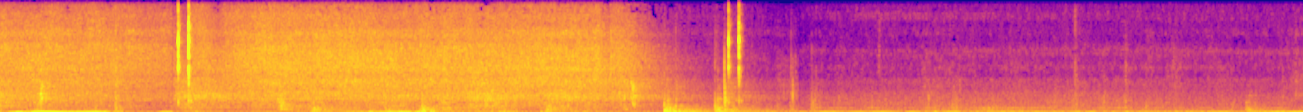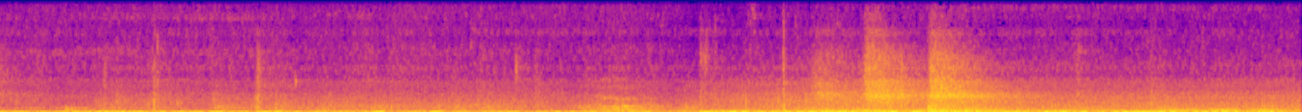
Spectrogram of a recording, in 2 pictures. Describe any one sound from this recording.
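A cloth wipes and squeaks across a car's paint and glass.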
